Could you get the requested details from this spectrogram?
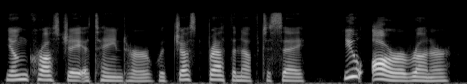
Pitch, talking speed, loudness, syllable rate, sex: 190 Hz, 180 wpm, -20 LUFS, 4.9 syllables/s, female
